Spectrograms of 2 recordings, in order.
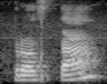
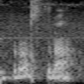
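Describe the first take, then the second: First: "Prostar" with no second R after the T; mispronounced prostrar. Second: "prostrar" with R after the T; correct prostrar. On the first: Teacher showing a common error, Prostar missing an R. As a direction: say pros-tar, dropping an R. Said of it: "as pessoas pronunciam errado". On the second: Teacher giving the right form, prostrar with "trar". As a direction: say pros-trar, both clusters sounded. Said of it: "Em vez de". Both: Shown as a demonstration.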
